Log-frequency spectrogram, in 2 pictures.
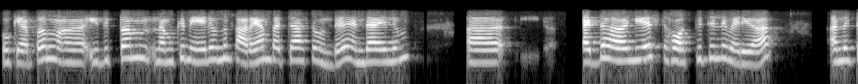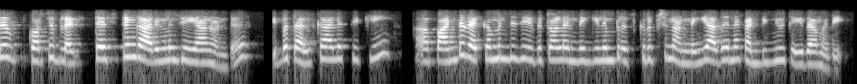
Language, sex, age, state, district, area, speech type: Malayalam, female, 18-30, Kerala, Thiruvananthapuram, urban, conversation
